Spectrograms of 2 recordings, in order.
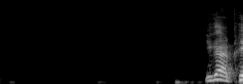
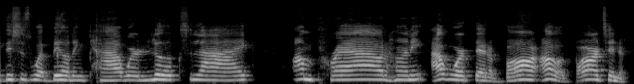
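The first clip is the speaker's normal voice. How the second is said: mocking AOC; 4 semitones higher than usual. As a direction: parody her trying to sound relatable. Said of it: "where she's like".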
